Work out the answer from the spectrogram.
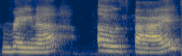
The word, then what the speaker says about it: Reina Ozbay: We have an amazing opportunity today to talk to the lovely Reina Ozbay.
